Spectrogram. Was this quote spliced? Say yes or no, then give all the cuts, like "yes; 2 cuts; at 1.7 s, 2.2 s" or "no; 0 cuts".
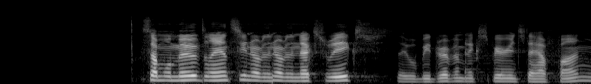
yes; 3 cuts; at 2.0 s, 2.7 s, 4.7 s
